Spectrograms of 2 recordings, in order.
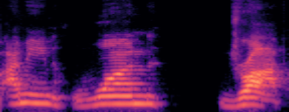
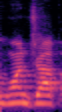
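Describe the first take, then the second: First: "one" drawn out, slow pause before "drop"; stress on one drop. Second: Said in the usual way. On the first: Shown as a demonstration. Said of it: "When I tell you one drop".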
